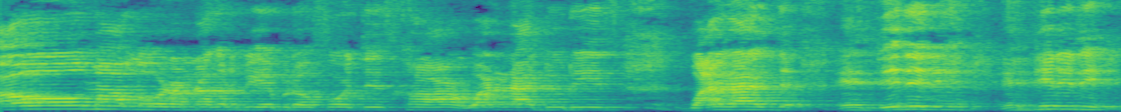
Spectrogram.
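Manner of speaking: play-acted loud, frantic, panicking voice. Retelling own thoughts after buying a brand new car: imitating own past panic. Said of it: "and I was panicking".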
